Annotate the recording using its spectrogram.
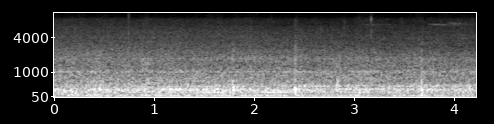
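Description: Steady low rumble of city traffic, with a few soft taps of footsteps on concrete steps.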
